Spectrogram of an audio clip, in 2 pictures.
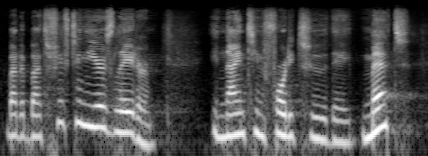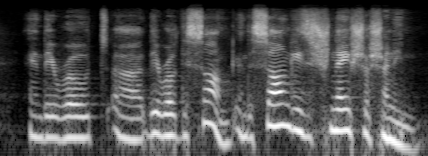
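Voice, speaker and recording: A man from Israel casually introducing songs as a musician, telling stories in halting, thoughtful phrases with pauses. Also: high voice, animated, dark tone. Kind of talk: casual concert introduction, storytelling. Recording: long reverberant room sound.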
